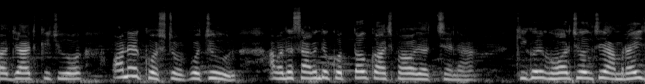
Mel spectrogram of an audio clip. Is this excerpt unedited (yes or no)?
yes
